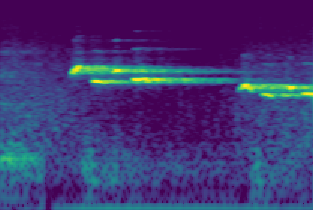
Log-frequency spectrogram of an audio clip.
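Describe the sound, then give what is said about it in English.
A person whistles a family call signal: two clear, sustained notes, the second lower than the first, each sliding slightly downward. The whistle is fairly loud and heard alone. “When I got older, I taught it to my son. But that's our family whistle.”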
